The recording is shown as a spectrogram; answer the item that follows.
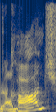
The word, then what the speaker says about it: conch: I'm Conch fritters. conch. That's Conch. Wait, conch? COUNCH. That's how you say it. Conch. No. There's no you.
